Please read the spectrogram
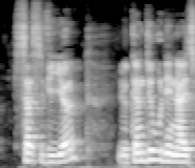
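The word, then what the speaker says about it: SAS Viya: It's not SaaS, it's not software as a service, it's the software SaaS, SaaS, SaaS, and then VIA, SaaS VIA.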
